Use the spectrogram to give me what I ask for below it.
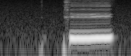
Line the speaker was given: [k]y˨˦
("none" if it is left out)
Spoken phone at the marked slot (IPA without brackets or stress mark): k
